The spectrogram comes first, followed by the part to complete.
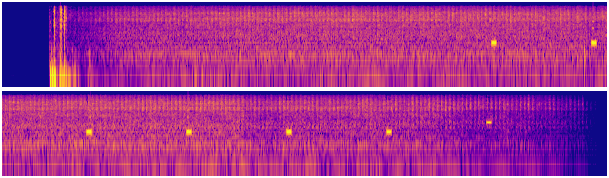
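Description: A film projector running with a steady mechanical clatter after a sharp click at the start, under a film-leader countdown: six short beeps at one pitch, one a second apart, then a single higher beep. The running noise then fades away.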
